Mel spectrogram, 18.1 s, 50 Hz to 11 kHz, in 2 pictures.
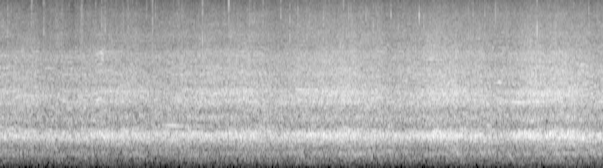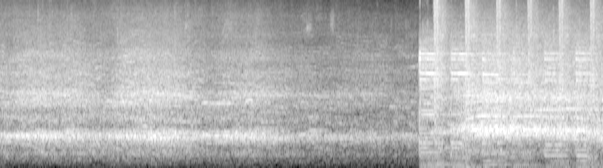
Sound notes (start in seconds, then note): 0.2 crowd cheering; 4.9 crowd cheering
